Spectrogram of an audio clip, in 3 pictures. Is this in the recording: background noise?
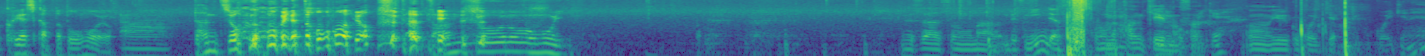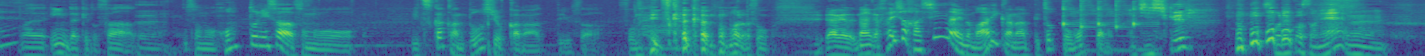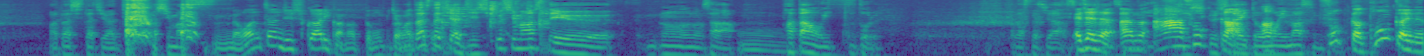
yes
